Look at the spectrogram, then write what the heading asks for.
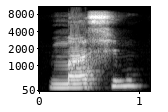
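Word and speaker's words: máximo: Massimo, ici le X se prononce se, massimo, et non pas massimo, ou encore maximo, non, massimo. Et vous accentuez la première syllabe, massimo.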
